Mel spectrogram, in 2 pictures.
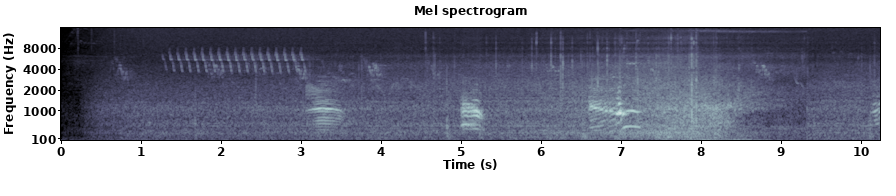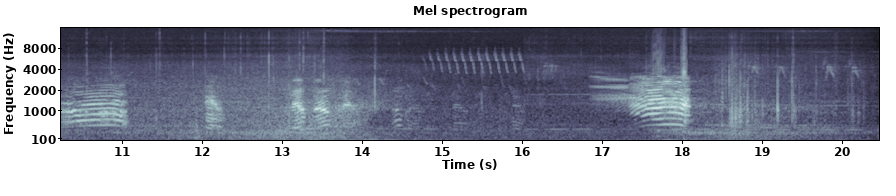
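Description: Recorded cow moos played as a custom car horn from an Adafruit sound board through an amplifier and a loudspeaker fitted to an electric car. There are about eight calls, some short and some long, and the longest and loudest comes near the end.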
